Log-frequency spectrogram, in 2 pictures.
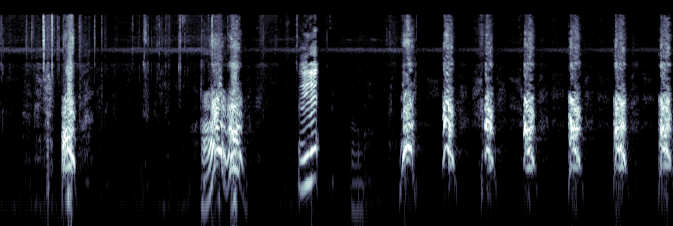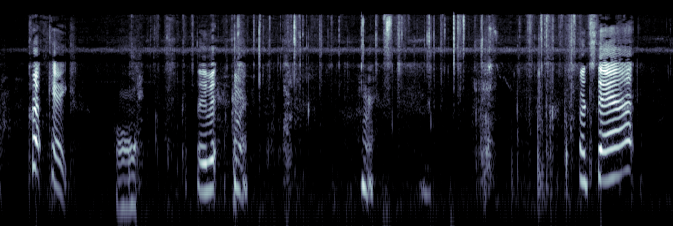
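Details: Pet German Shepherd barking: a few scattered barks, then a steady run of about nine sharp, evenly spaced barks, each roughly half a second apart, while a person talks to the dog and gives commands throughout.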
